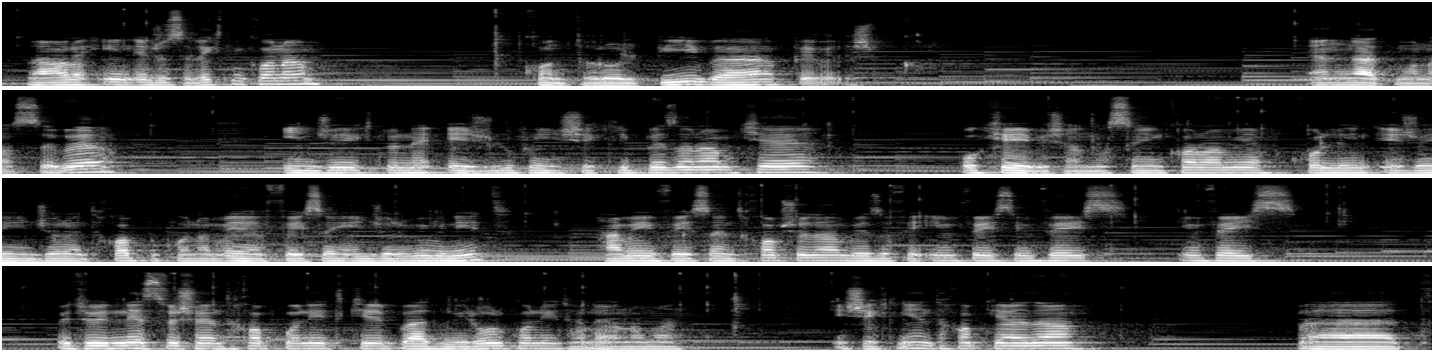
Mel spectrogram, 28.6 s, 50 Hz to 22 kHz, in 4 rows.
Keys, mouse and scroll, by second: 0.6 alt+click, 1.8 scroll up 1, 2.9 ctrl+b, 6.8-10.0 middle drag, 10.3 scroll down 2, 10.7-12.6 shift+middle drag, 12.6 Tab, 13.3 alt+click, 13.7-14.1 scroll down 3, 14.1-17.1 middle drag, 17.1-17.7 scroll up 4, 18.1 shift+click, 18.7 shift+click, 19.8 shift+click, 20.3-22.3 middle drag, 22.3 shift+click, 22.9 shift+click, 24.1 shift+click, 24.8 shift+click, 25.2-26.6 middle drag, 26.6-27.0 scroll up 2, 27.0-28.6 middle drag.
